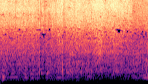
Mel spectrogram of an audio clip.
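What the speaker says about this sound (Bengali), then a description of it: "এবার এতে একটু জল দিয়ে দিচ্ছি।" Water poured into a hot pan of mustard and poppy seed paste for a shapla flower and prawn dish, a loud, close, continuous steamy hiss that eases slightly at the end.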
